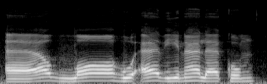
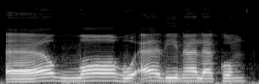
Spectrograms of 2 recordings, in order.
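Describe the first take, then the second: The two takes are said the same way.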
